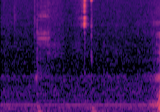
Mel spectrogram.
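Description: Near silence with a few faint clicks of a computer mouse and keyboard being worked: one about half a second in, then two close together around a second in.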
